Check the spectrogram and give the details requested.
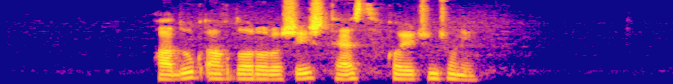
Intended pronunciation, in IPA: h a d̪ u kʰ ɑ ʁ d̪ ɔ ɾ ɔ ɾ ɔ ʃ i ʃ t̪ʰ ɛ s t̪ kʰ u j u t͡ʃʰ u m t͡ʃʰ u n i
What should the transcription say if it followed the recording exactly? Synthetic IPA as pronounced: h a d̪ u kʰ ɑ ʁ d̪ ɔ ɾ ɔ ɾ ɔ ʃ i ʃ t̪ʰ ɛ s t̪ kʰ ɔ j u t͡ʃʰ u n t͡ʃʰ u n i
